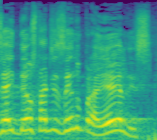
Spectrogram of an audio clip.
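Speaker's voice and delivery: usual speaking voice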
